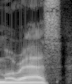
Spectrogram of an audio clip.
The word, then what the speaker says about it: morass: stuff, when there was the subprime morass, emphasis on the second syllable.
